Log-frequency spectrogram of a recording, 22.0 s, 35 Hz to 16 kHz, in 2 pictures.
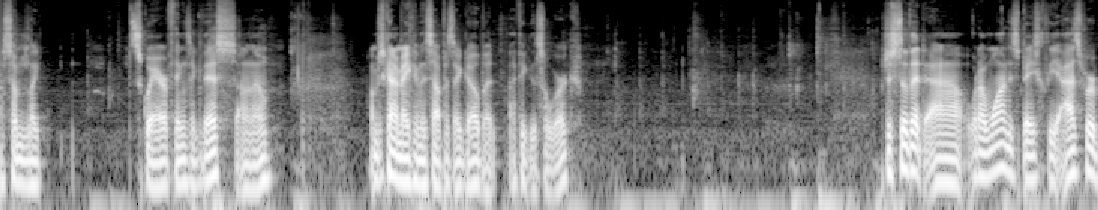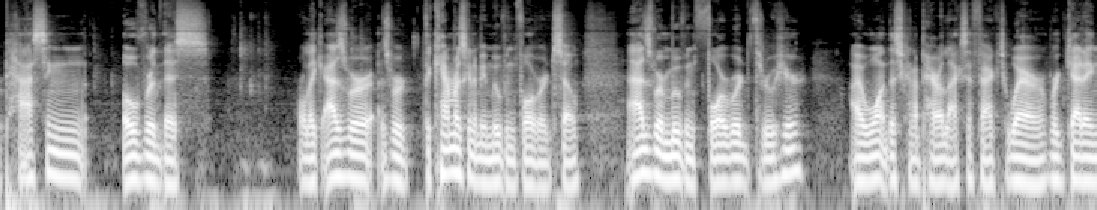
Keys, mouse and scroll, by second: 2.0 alt+d, 2.0 t, 2.8 y, 4.3 middle click, 5.3 shift+click, 6.1 shift+click, 7.1 ctrl+click, 7.8 g, 8.1 Escape, 8.6 g, 8.8 y, 10.1 g, 10.3 y, 11.0 g, 11.1 z, 11.7 Escape, 12.3-13.5 typing, 14.4 Escape, 15.5 middle click, 16.4 KP_0, 17.6 KP_Decimal, 17.8 middle click, 18.5 g, 18.7 y, 20.6 Escape, 21.4 shift+right click.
